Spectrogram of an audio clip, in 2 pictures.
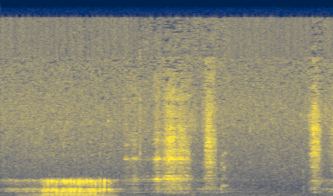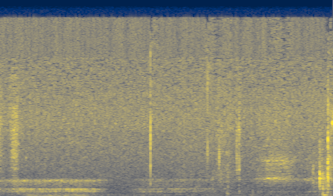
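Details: Adult woman snoring: a loud buzzing snore, then softer rattling breaths, with faint room sounds.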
